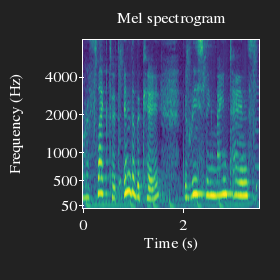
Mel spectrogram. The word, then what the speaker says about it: Riesling: Riesling, Riesling, Riesling, Riesling Don’t say Reisling. It’s Riesling Well done!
